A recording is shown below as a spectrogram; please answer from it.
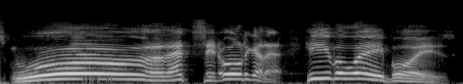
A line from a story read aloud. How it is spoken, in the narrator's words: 20 voices roared out at once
